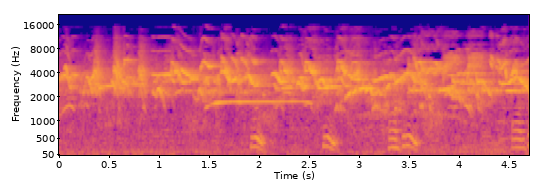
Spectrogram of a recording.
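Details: Oriental magpie-robins dueling in a Sindanglaut Sunday singing contest: clear, sweet whistles, including a long steady note, mixed with quick chirps, while people talk quietly in the background.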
